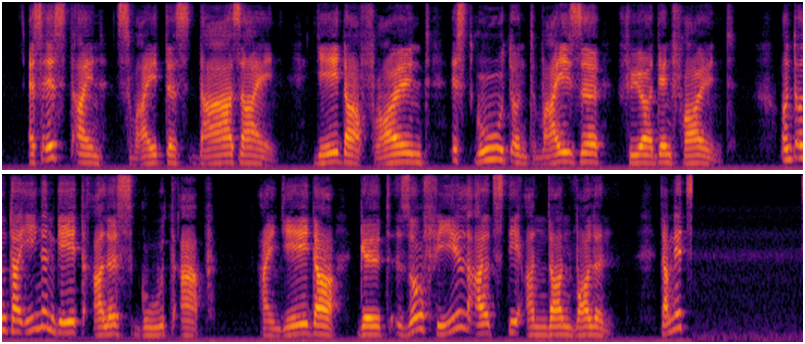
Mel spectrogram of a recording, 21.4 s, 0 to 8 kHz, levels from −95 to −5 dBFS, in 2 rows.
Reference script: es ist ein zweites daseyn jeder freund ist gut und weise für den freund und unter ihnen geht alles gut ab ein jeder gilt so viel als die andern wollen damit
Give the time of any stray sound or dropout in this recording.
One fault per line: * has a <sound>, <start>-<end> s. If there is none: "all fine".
all fine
